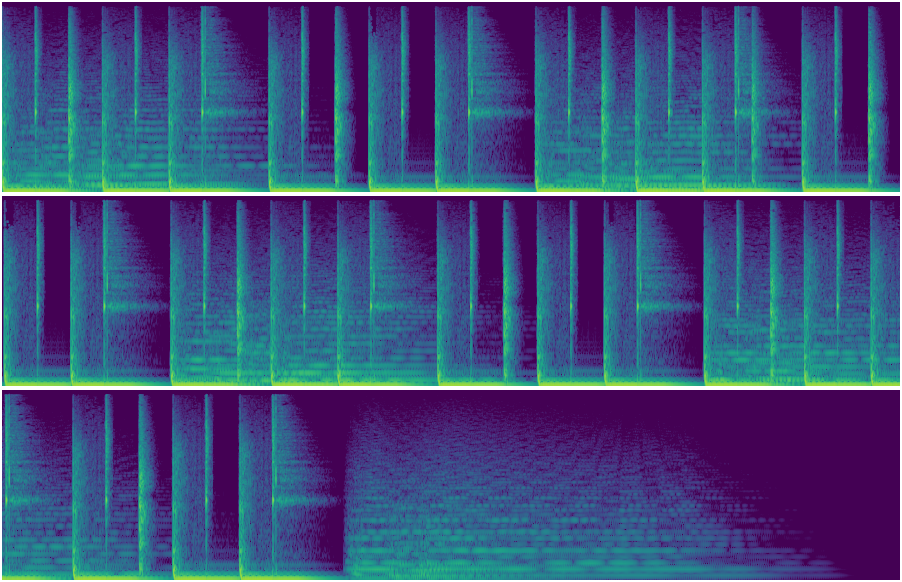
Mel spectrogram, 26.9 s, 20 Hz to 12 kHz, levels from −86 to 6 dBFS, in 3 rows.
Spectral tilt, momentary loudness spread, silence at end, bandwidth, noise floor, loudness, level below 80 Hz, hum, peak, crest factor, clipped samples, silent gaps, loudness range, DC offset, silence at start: -4.5 dB/octave; 14 LU; 2.75 s; 10.5 kHz; -73 dBFS; -17 LUFS; -14 dBFS; none; 0 dBFS; 14 dB; under 0.1%; none; 6 LU; under 0.1%; 0 s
